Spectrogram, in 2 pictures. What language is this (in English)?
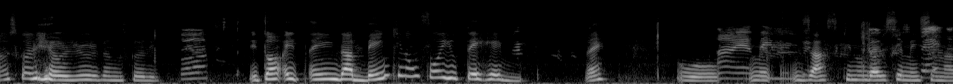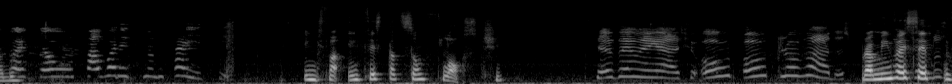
Portuguese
